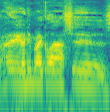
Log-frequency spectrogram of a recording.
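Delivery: pissed-off, drawn-out, high yelling. Recapping a scene where the president can't find his glasses, mock yelling as the president. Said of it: "he keeps yelling like".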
